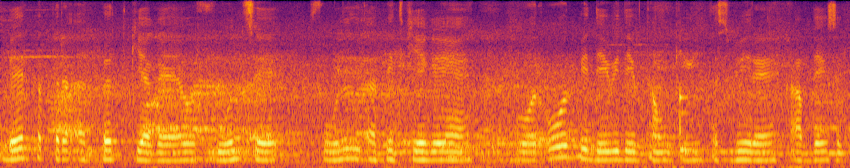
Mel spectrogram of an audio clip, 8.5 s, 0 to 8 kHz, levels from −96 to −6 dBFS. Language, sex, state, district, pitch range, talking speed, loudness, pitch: Hindi, male, Rajasthan, Bikaner, 145-160 Hz, 175 wpm, -15 LUFS, 150 Hz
